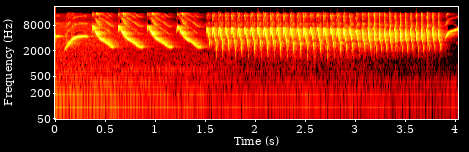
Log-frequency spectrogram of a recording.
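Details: Belgian canary training song for young canaries, starting with falling whistled sweeps and moving into a long, fast, buzzy trill of evenly repeated notes.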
